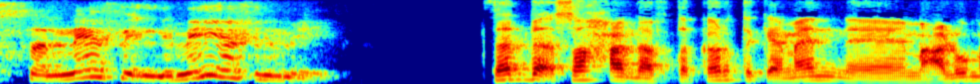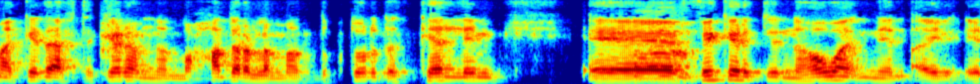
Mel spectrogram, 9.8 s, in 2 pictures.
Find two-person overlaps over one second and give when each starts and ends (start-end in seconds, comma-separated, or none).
none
